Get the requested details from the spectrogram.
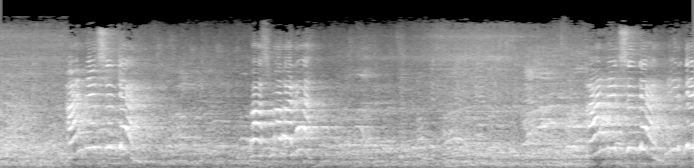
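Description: A woman sings out in high, ringing trills.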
